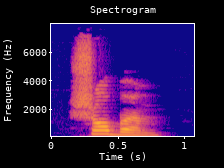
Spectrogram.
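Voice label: "шобӧм", Komi, female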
